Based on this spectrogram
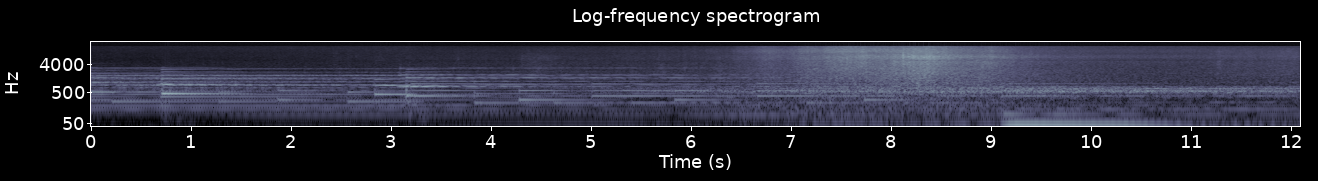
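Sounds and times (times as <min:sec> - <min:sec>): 
sustained droning musical tone: 0:00.2 - 0:12.0
sea waves surging: 0:05.6 - 0:12.0.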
